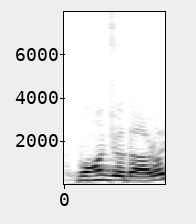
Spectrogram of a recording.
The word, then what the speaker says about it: मोहनजोदड़ो: कहाँ से मिला है हमको ये, मोहनजोदाड़ो या मोहनजोदड़ो, दोनों नाम हम प्रोनाउंसिएशन यूज़ कर सकते हैं हमारी चीज़ों के लिए, नो इश्यूज दैट्स हियर।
